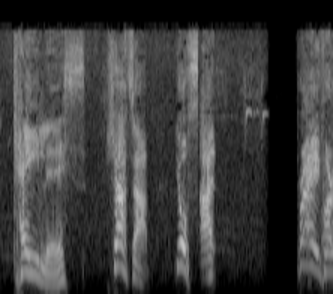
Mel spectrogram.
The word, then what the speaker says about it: caelis: Qui is in careless, sanctify qui adventit ad rec. Your turn. You're saying it wrong. Listen. It goes like this. Pater Noster qui as in caelis.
